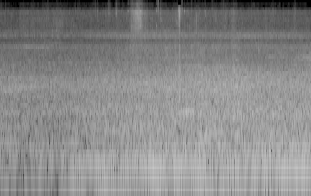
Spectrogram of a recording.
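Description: Road traffic stuck in a complete jam on a Pune street, a steady broadband rumble of idling and creeping cars and heavier vehicles that grows slightly louder partway through, with no voices.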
